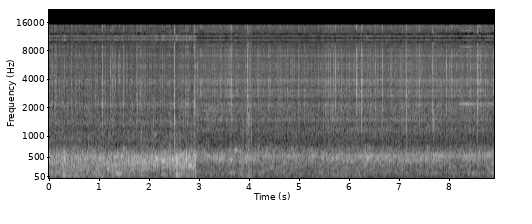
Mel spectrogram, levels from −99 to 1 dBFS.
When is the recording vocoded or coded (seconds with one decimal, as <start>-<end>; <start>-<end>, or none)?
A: 0.0-0.9; 6.1-8.9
